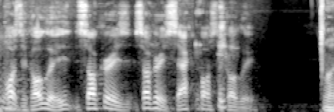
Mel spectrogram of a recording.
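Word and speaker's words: Postecoglou: Postacoglu. Postacoglu. Yeah. But yeah, no, I don't. Well, I stopped watching soccer when I stopped playing it. Yeah, right. I don't know. Just not Postacoglu.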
